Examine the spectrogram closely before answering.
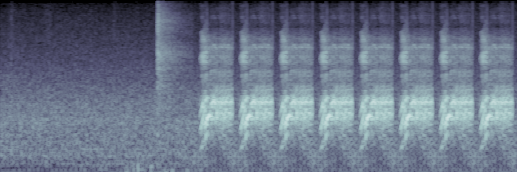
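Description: A short, loud sound repeated evenly and identically about two and a half times a second, an edited looped sound effect starting about two seconds in. Before it, only faint room noise and a brief rustle.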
